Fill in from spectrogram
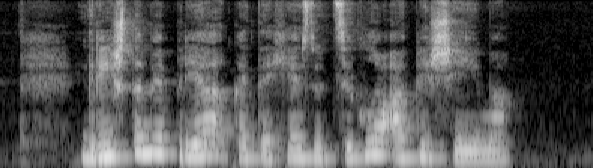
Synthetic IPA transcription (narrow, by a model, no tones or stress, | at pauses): ɡɾʲiːʃt̪ɐmʲepʲɾʲiɛkɐt̪ʲɛxʲɛzʲuːt̪sʲɪklˠoːʔapʲiɛʃʲejmɑː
